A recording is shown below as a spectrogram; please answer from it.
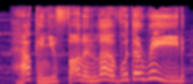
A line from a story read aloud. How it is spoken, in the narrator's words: They laughed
